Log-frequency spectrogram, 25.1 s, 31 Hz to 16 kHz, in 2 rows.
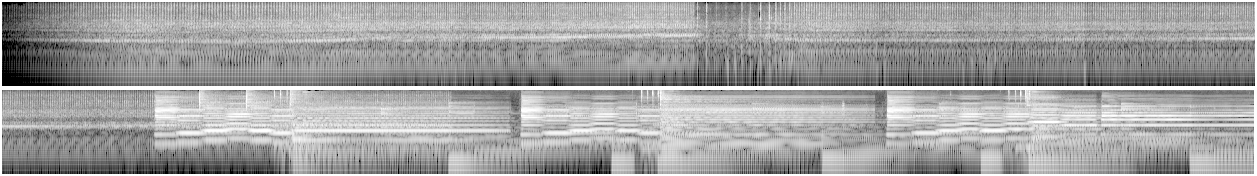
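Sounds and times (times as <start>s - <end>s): motor scooter engine accelerating: 0.0s - 25.0s.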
